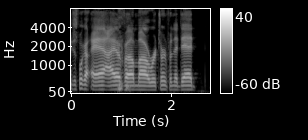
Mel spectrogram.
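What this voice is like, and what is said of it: Bad put-on Boston accent. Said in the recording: “with a bad Boston accent that looked like JFK”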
